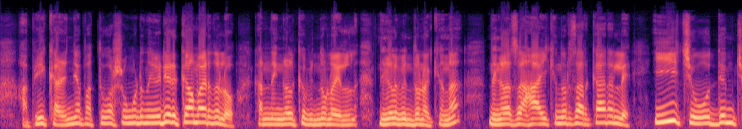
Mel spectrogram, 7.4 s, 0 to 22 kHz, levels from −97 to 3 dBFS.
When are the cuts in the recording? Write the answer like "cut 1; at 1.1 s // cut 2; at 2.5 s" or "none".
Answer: cut 1; at 6.4 s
